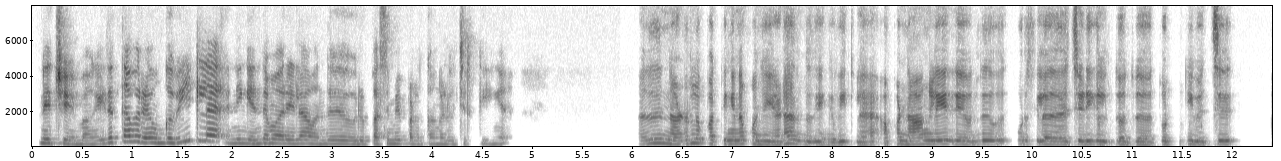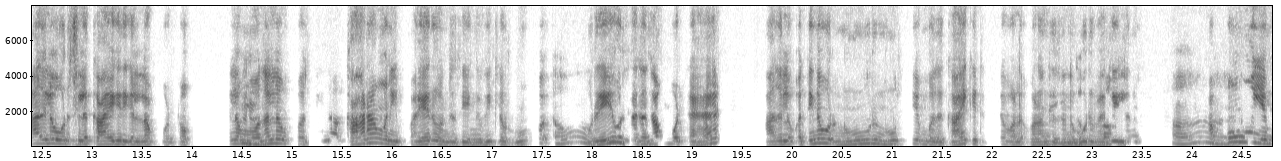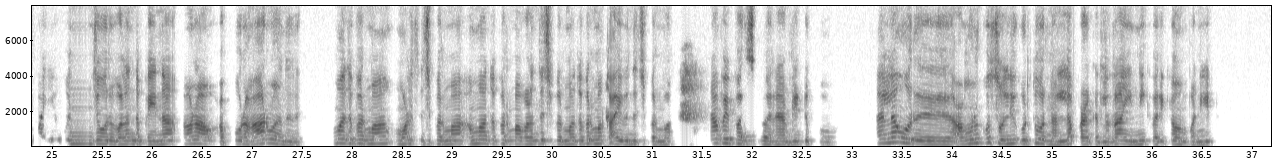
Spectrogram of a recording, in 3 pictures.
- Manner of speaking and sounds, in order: static; mechanical hum; tapping; distorted speech; other noise
- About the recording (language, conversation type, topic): Tamil, podcast, வீட்டில் குழந்தைகளுக்கு பசுமையான பழக்கங்களை நீங்கள் எப்படி கற்றுக்கொடுக்கிறீர்கள்?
